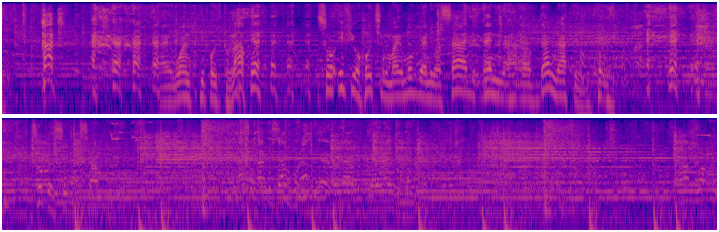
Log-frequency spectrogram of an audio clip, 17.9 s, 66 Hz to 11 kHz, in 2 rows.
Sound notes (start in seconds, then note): 0.9 laughs; 7.9 laughing; 9.5 crew mates chattering; 9.5 funky '70s music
